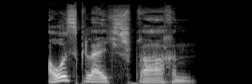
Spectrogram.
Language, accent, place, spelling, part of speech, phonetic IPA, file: German, Germany, Berlin, Ausgleichssprachen, noun, [ˈaʊ̯sɡlaɪ̯çsˌʃpʁaːxn̩], De-Ausgleichssprachen.ogg
- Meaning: plural of Ausgleichssprache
